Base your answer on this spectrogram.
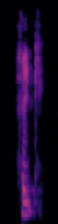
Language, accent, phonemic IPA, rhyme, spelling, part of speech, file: English, Southern England, /heɪk/, -eɪk, hake, noun, LL-Q1860 (eng)-hake.wav
- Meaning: 1. A hook; a pot-hook 2. A kind of weapon; a pike 3. (in the plural) The draught-irons of a plough 4. One of several species of saltwater gadoid fishes, of the genera Phycis, Merluccius, and allies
